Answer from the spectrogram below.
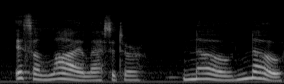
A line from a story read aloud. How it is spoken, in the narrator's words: she moaned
